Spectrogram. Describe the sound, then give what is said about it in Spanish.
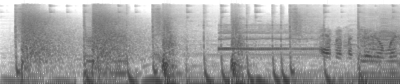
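Gunfire in a video game: many sharp, loud shots in irregular bursts, packed closely together at first and then more spaced out, over a constant noisy bed. “Maldito, le voy a disparar en la cabeza. Le voy a disparar.”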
